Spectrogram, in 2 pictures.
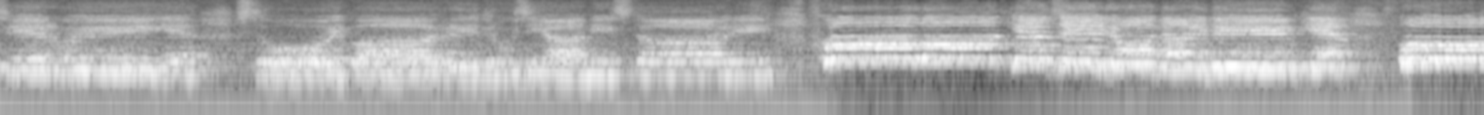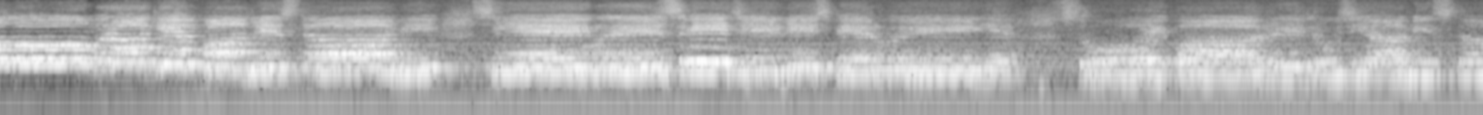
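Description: Mixed youth choir singing a cappella, with no instrumental accompaniment. The phrases move in close chords, and the singing swells into louder held chords about eight seconds in and again about fourteen seconds in.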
